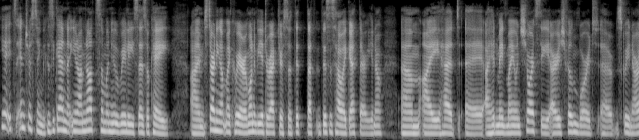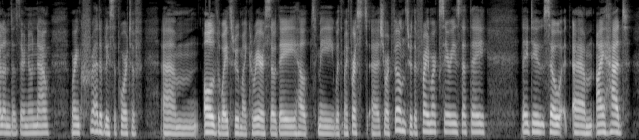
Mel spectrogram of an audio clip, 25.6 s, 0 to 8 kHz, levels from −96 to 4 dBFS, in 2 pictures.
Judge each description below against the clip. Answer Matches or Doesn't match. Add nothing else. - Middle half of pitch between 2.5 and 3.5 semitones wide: Matches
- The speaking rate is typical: Doesn't match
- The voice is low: Doesn't match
